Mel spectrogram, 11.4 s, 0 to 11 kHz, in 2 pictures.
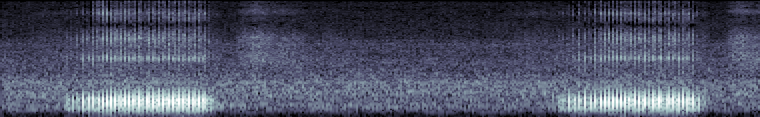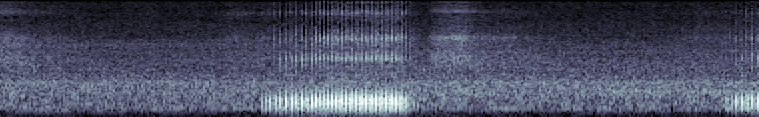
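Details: Sleeping French bulldog snoring: three loud, rumbling snores, each about a second long, roughly 17 a minute, with a fourth starting at the end.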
